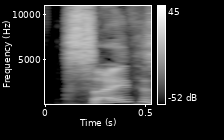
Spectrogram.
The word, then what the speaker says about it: Scythe: How would you pronounce this artist's name? – Scythe. – Scythe is kind of what I was thinking.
